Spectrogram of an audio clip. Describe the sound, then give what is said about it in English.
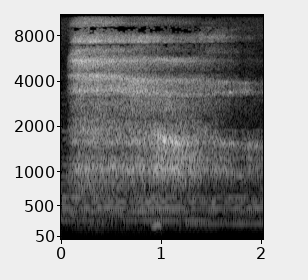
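A deep breath let out with a noise, one long breathy exhale holding steady for about two seconds at a moderate level during a guided meditation breathing exercise. “when you breathe in, go all the way to your belly button, expand your waist, and let go with a noise when you exhale.”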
